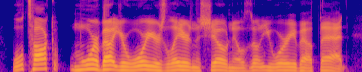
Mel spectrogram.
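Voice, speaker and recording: Pitched fairly high, this man has a normal speaking voice. He keeps a moderate pace. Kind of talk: radio sports patter. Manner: brisk, upbeat station-promo delivery.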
